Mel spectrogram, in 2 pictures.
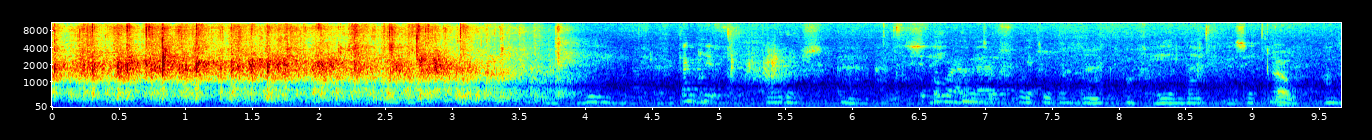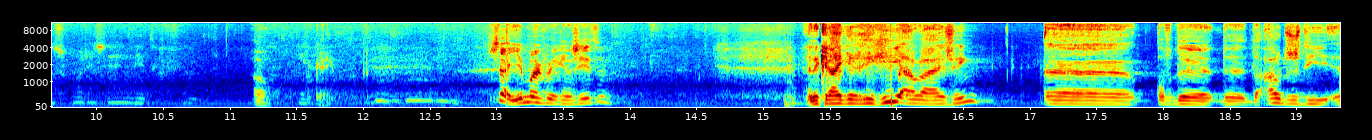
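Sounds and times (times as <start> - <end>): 
audience applause: 0.0 - 4.0
speech: 9.9 - 11.7, 13.0 - 14.0, 15.2 - 19.3.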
